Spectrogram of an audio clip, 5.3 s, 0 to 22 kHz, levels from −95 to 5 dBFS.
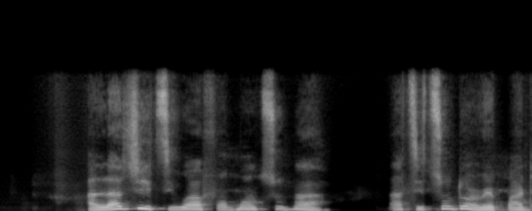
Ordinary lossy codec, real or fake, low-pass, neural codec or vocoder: none; fake; 14.4 kHz; autoencoder, 48 kHz, 32 numbers a frame, DAC-VAE, trained on Japanese speech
